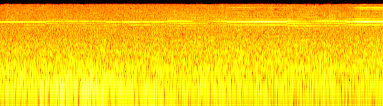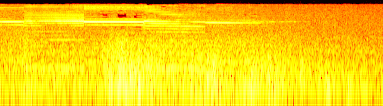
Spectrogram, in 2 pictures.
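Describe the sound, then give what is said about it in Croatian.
A thunderstorm with heavy rain: a dense, constant hiss of rainfall runs throughout, while a deep rumble of thunder swells louder partway through and then eases off. “Regen, Gewitter. Das merke ich auch so.”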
